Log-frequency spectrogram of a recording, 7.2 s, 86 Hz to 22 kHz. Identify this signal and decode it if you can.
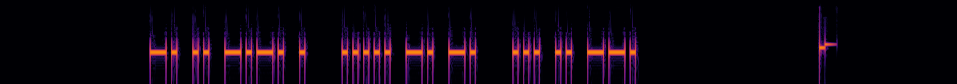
Morse code, heard as a keyed tone, about 30 wpm, 700 Hz. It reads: NICE 5NN SIG
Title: Common QSO Phrases 30wpm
